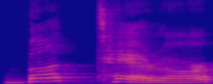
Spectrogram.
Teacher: um T só, então não dá tempo de falar but terror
